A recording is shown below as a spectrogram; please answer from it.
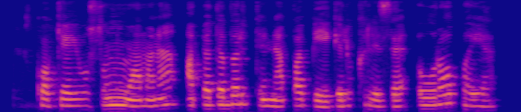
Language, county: Lithuanian, Šiauliai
